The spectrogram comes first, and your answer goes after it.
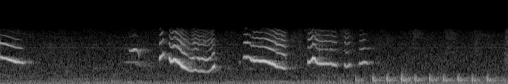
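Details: Whining male Shih Tzu puppy born in November 2011, kennel-raised in Brazil: several thin, falling whistled whimpers, some wavering, then a low rapid pulsing rumble toward the end, indoors.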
